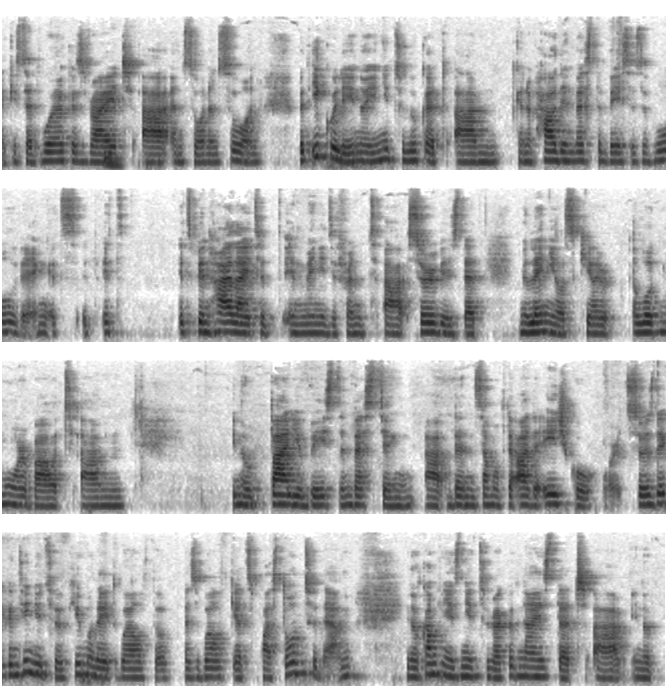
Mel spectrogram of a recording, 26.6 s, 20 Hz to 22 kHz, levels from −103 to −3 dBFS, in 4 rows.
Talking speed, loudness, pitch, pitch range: 195 wpm, -25 LUFS, 175 Hz, 160-185 Hz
